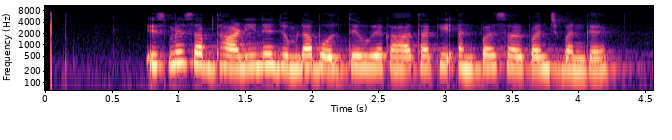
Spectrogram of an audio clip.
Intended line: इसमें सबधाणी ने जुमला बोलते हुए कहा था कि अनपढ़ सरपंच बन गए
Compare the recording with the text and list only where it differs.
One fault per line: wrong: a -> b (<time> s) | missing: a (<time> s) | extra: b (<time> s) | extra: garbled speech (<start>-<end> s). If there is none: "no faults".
no faults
